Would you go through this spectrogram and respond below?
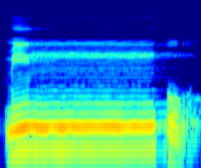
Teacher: nun sukun bertemu dengan huruf Kaf disamarkan dan didengungkan selama dua ketukan ikhfanya ini adalah espak Abdya mingkuh dengungnya terasa di Pangkal lidah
